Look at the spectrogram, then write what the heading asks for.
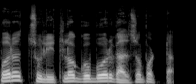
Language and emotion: Goan Konkani, neutral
